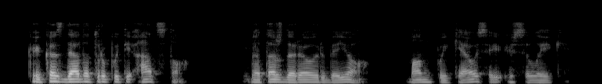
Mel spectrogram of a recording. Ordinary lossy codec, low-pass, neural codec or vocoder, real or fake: MP3, 48 kbps; 7.2 kHz; none; real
